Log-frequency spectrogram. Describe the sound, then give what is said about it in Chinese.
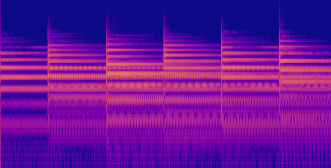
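A church bell strikes twelve at night, tolling in slow, even strokes, about six rich, ringing chimes roughly half a second apart, each tone sustaining and overlapping the next. No voices. “夜晚很快就来临了，当教堂的钟敲了十二下，”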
